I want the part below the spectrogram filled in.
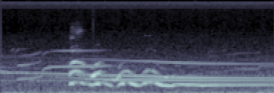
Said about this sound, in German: Die neuen Töne sind der fortgeschrittenen Jahreszeit angepasst. Von forte bis fortissimo reicht das Register und es ist die Symphonie der Wölfe.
